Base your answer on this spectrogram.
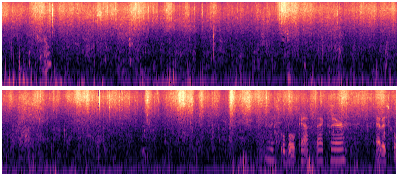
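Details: Galloway cattle on a Kansas farm in winter; after a stretch of rustling and broadband handling noise, a drawn-out harmonic moo rises and wavers near the end, lasting about three seconds.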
